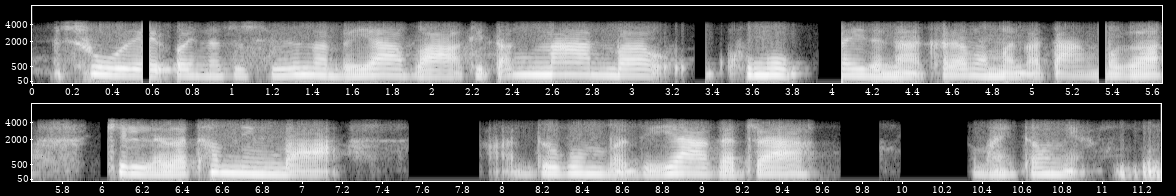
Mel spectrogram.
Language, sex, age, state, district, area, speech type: Manipuri, female, 18-30, Manipur, Kangpokpi, urban, conversation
